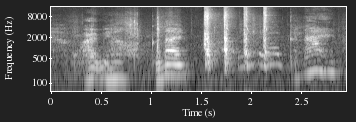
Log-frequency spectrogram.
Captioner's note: kissing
